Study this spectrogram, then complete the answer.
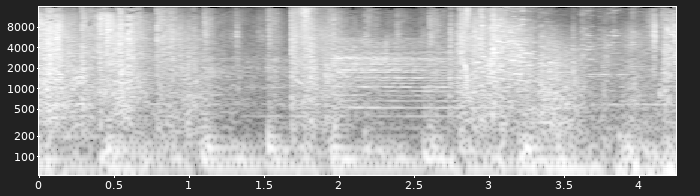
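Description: Gunfire in Red Dead Redemption 2 rings out as a rapid run of loud, sharp shots and booming cracks, several close together over about four seconds, with no talk over it.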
